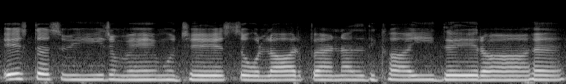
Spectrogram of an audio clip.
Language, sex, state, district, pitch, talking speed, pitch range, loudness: Hindi, female, Madhya Pradesh, Katni, 210 Hz, 105 wpm, 210-215 Hz, -14 LUFS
